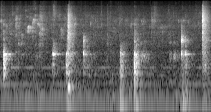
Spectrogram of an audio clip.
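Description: Chopped onion frying in oil in a pan for an egg curry: a quiet, close sizzle broken by repeated wet crackles and pops at an irregular rhythm, with no talk.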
